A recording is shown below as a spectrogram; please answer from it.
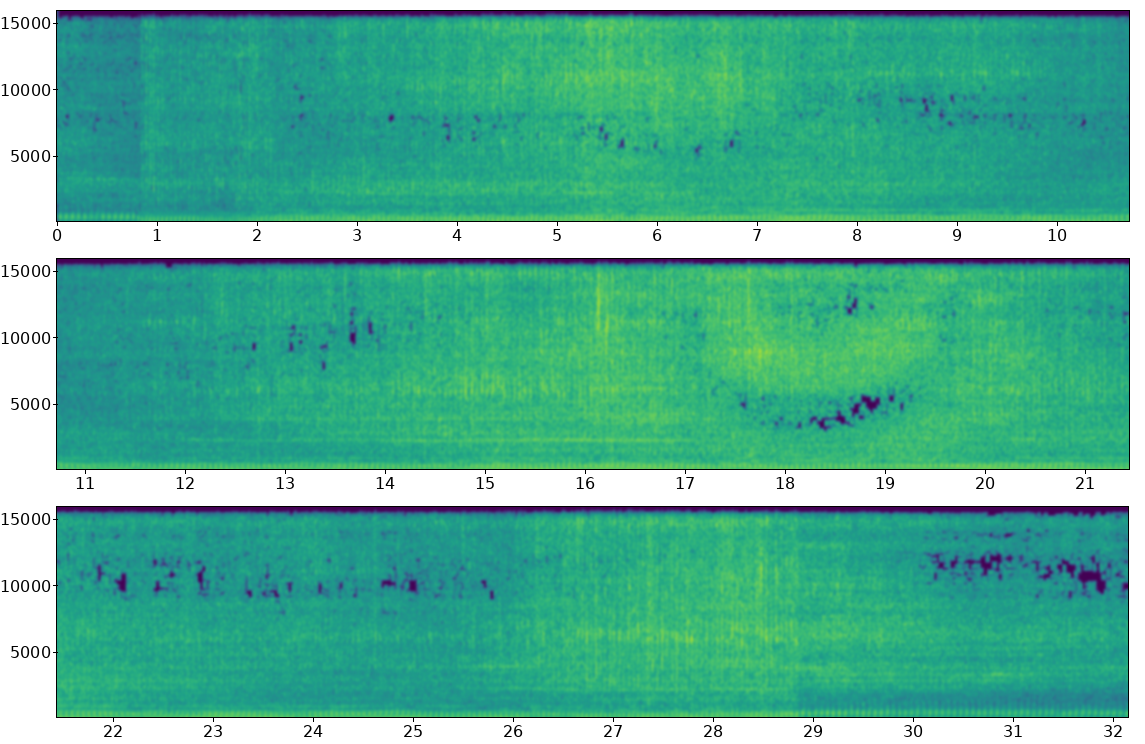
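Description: Honda walk-behind lawn mower's four-stroke engine running steadily under load as it cuts long grass. The engine pitch dips briefly about two seconds in, and the sound drops and wavers near the end as the mower moves away.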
